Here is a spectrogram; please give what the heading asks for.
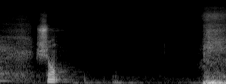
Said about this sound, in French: C'est le chien de Yvan qui ah, fait du bruit.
